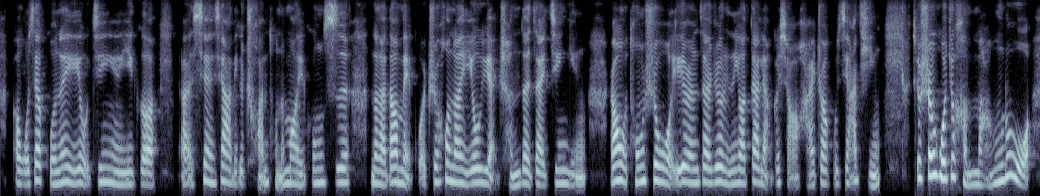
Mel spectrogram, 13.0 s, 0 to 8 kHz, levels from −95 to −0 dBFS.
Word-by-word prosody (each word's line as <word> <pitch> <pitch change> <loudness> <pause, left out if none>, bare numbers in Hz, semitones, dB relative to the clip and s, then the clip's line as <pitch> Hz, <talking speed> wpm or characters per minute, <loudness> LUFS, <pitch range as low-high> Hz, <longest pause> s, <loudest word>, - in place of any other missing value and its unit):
呃 200 - 0
我 185 -1 -2
在 245 +6 +2
国 210 -6 -4
内 215 +2 +1
也 200 - -2
有 205 -1 -1
经 220 0 -4
营 190 -3 -2
一 185 0 -3
个 180 -2 +1 0.3
呃 - - -2
线 230 -5 +1
下 215 0 +1
的 190 - -8
一 - - -15
个 190 - -6
传 215 - -4
统 - - -8
的 - - -3
贸 200 -1 0
易 175 - -4
公 205 +2 -5
司， 210 0 +1 0.2
那 - - 0
来 185 -3 +3
到 220 +1 +5
美 210 +7 +1
国 290 - -6
之 225 - -3
后 230 +4 +1
呢， 215 -2 +3
也 185 - -4
有 210 +2 +2
远 205 - +1
程 160 +1 -3
地 200 -2 +1
在 185 -2 +1
经 200 +3 -3
营。 290 +11 -3 0.3
然 230 +2 +7
后 240 - +2
同 215 +2 -1
时 245 - +1
我 215 -4 +2
一 - - +1
个 230 - +5
人 205 -1 0
在 215 -1 +1
这 225 +2 +2
里 200 - -4
呢， 190 - -3
要 205 -1 +2
带 220 +3 +1
2 185 - -3
个 205 - -7
小 215 - -2
孩 175 - -4
照 205 -2 0
顾 195 - -12
家 210 +2 -2
庭， 165 -9 -3 0.4
就 280 - +1
生 315 +4 +7
活 270 -2 +8
就 300 - +1
很 235 - -2
忙 175 -2 -4
碌。 280 +9 +2
210 Hz, 315 characters per minute, -23 LUFS, 195-225 Hz, 0.4 s, 活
